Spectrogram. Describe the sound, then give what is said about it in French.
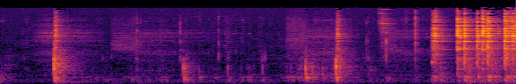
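A spoon clinks and scrapes against a bowl while a mixture of sugar, chocolate and egg is stirred firmly, with irregular light taps that grow busier and louder toward the end. “Et remuer le tout. Remuer le tout, oui. Fermement ou... Oui, fermement.”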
